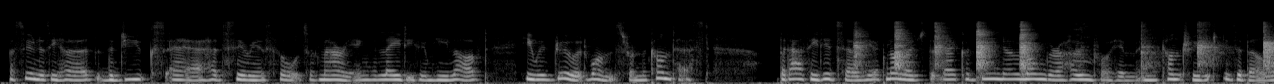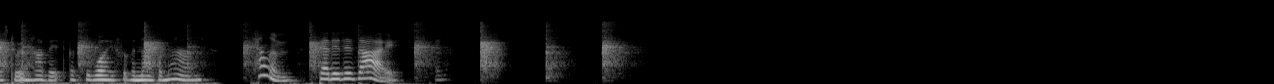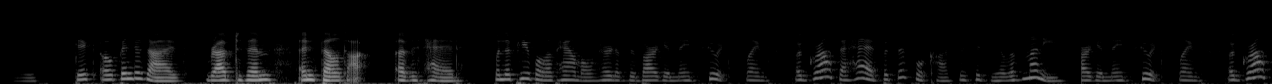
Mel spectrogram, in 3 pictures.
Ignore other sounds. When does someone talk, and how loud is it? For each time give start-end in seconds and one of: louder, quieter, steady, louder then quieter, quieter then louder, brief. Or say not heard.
0.0-17.2 steady
25.7-38.1 quieter.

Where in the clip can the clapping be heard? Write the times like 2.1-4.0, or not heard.
8.5-19.0.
